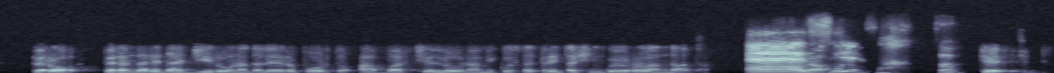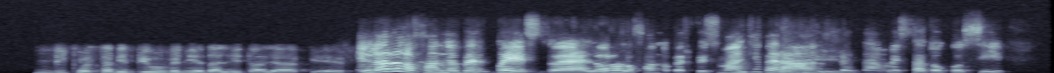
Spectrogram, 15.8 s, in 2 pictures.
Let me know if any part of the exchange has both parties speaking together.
Yes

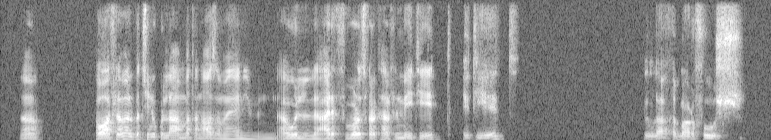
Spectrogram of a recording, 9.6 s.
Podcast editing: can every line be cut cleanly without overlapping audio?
Yes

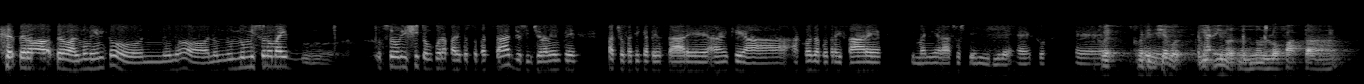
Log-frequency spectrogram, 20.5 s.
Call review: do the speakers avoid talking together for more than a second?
Yes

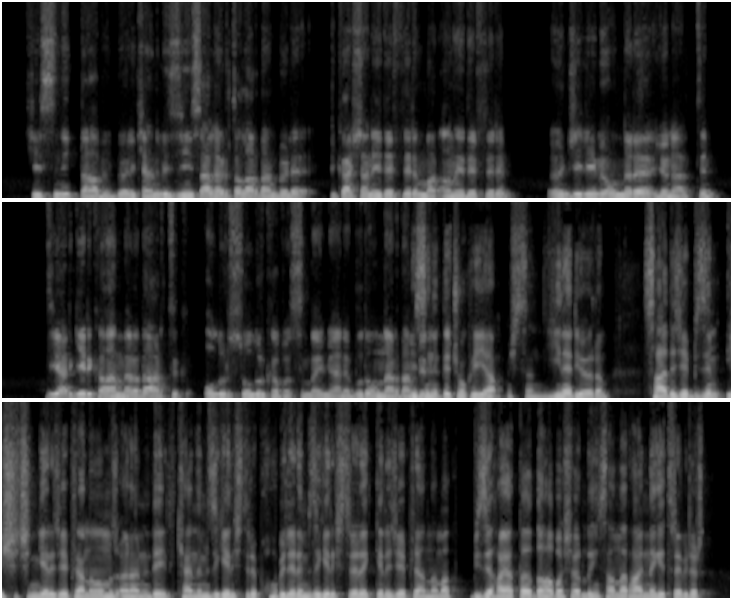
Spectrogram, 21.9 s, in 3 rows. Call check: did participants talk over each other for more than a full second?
No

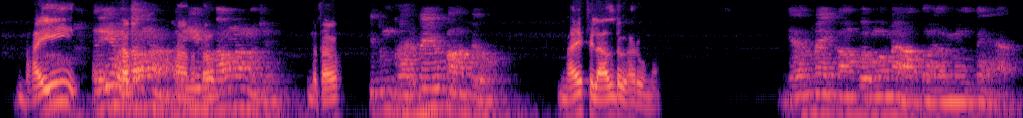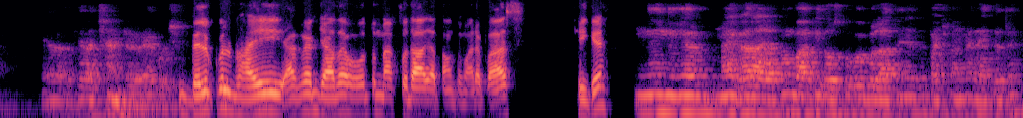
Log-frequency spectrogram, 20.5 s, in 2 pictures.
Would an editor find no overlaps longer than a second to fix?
Yes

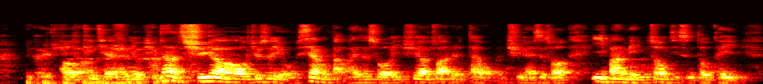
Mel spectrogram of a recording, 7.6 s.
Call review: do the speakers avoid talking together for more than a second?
No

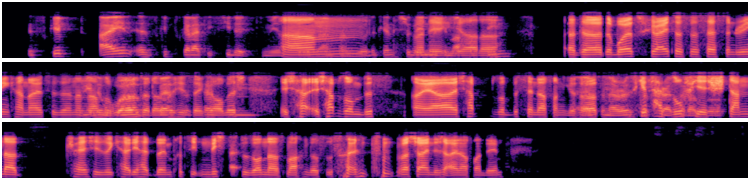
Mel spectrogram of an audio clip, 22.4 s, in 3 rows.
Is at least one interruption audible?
Yes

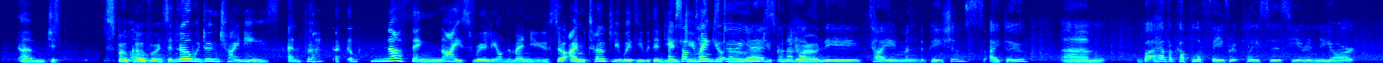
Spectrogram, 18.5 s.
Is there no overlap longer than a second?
No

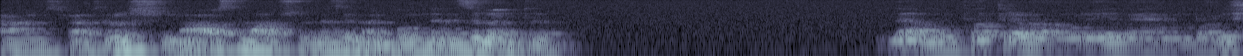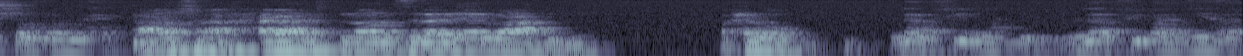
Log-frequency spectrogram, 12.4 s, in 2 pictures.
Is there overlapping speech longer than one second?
No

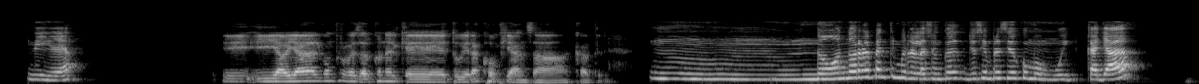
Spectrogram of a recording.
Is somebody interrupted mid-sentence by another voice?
No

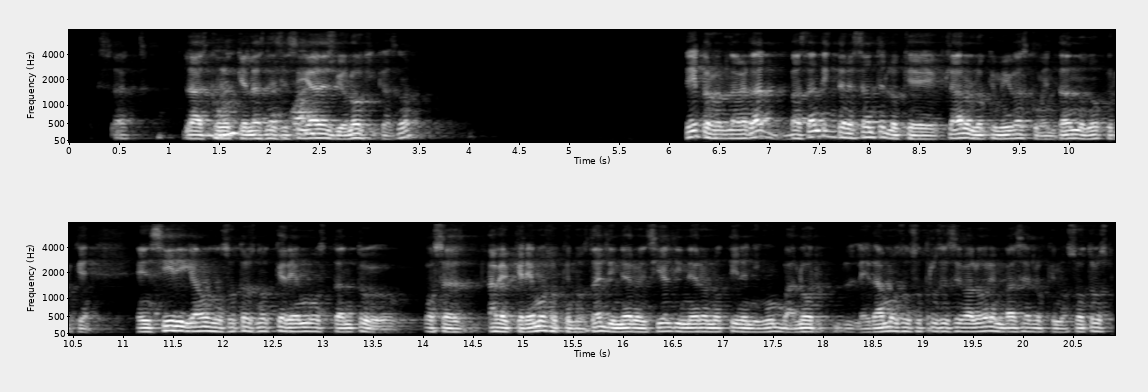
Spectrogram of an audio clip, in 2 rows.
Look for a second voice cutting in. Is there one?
Yes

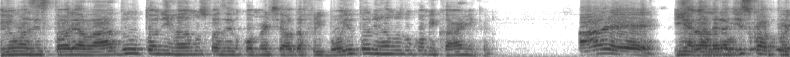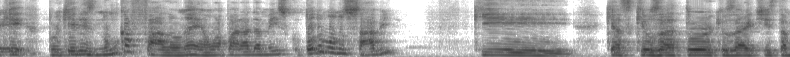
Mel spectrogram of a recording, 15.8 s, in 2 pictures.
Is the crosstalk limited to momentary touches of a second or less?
No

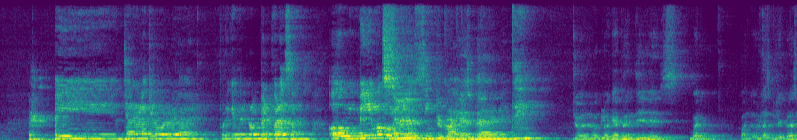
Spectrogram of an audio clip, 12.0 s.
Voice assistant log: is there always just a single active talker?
No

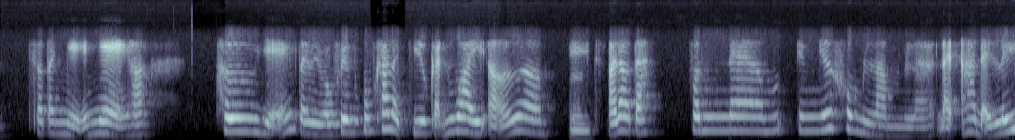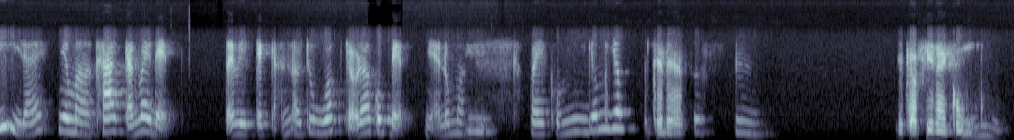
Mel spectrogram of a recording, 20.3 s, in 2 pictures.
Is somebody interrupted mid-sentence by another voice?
No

